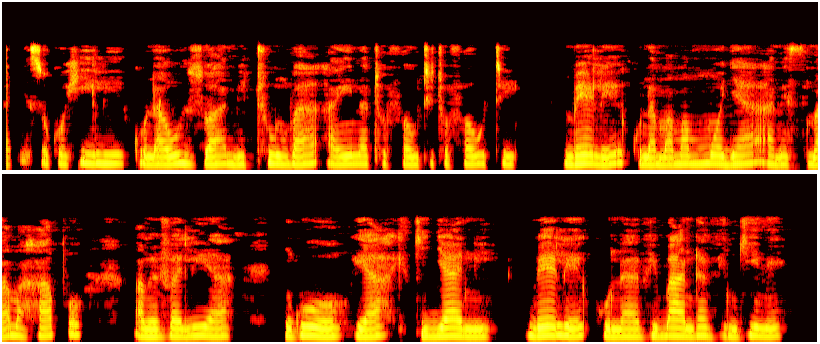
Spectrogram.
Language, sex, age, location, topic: Swahili, female, 25-35, Mombasa, finance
